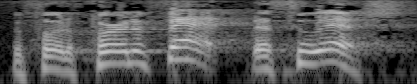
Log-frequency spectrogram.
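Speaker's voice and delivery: high, loud boastful hype; hyped bragging. Real, not acted. Bragging to the host about his playing days, hyped and high. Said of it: "hyped boasting about hoop days".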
